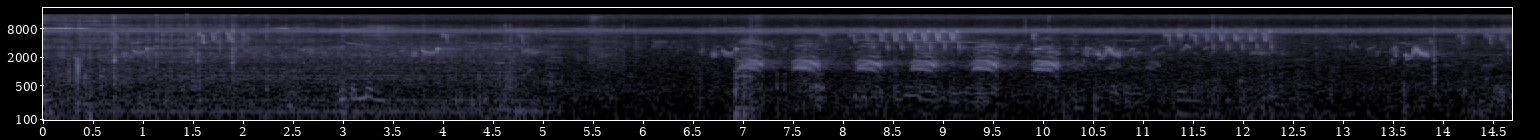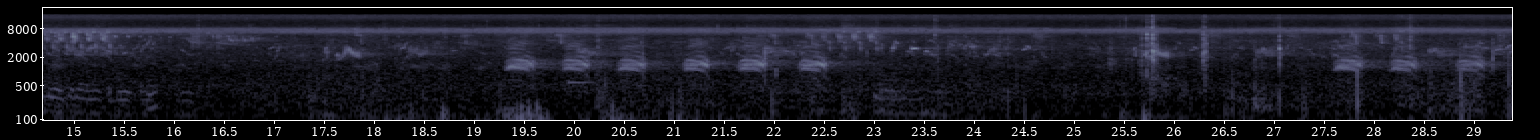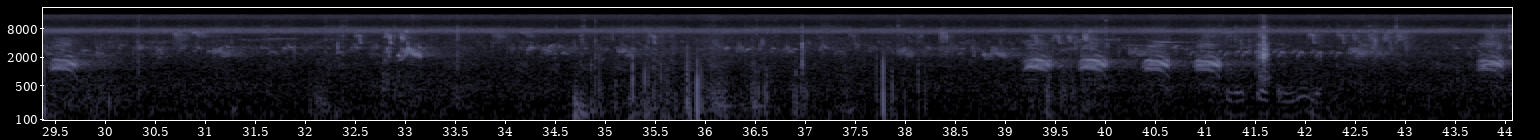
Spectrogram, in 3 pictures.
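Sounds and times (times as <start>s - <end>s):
faint outdoor background: 0.0s - 44.0s.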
